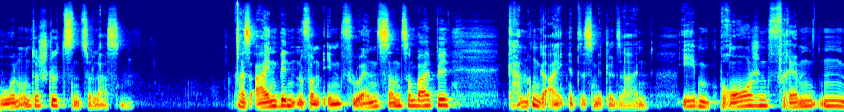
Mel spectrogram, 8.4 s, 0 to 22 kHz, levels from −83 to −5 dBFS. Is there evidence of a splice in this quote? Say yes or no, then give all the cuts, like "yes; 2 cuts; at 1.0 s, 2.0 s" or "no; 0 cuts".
yes; 2 cuts; at 5.3 s, 6.8 s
